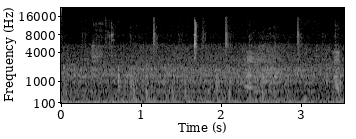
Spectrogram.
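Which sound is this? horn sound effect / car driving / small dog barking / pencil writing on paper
car driving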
